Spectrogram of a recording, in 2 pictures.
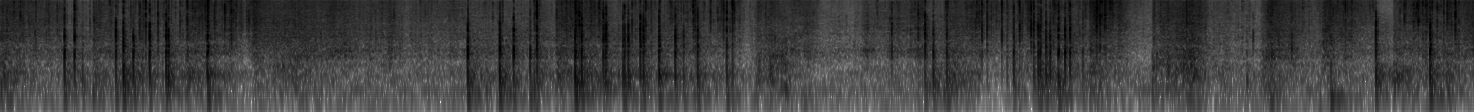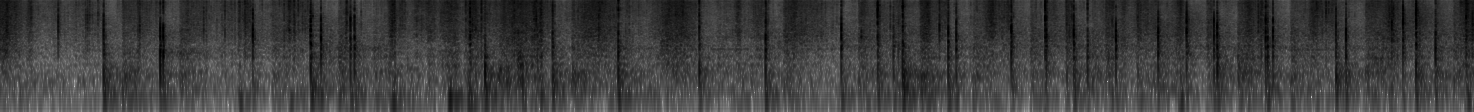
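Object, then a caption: Plastic bubble wrap. Fingertips and thumbs press down on a flat sheet of clear plastic bubble wrap lying on a table, popping the bubbles. A fast, dense run of sharp, bright pops and crackles is heard throughout, mixed with crinkling plastic and almost no low end.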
